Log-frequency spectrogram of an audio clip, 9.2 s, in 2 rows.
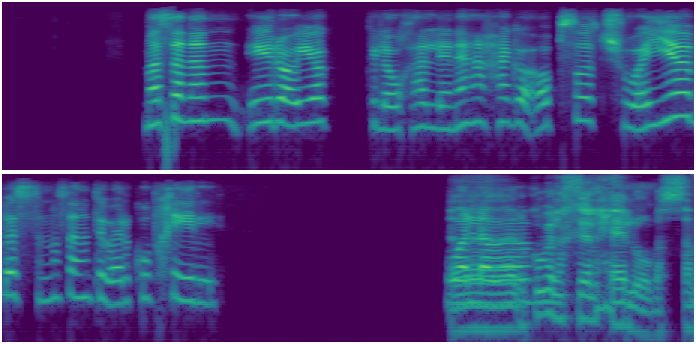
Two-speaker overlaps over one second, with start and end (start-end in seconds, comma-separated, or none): none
